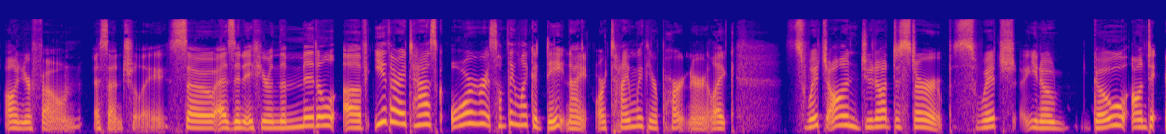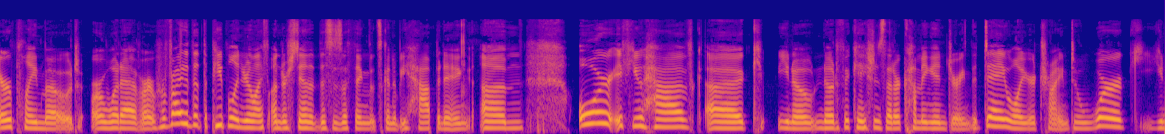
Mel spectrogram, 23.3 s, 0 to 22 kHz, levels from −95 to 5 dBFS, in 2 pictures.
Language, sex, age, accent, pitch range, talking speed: English, female, 20-39, American, 175-225 Hz, 210 wpm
